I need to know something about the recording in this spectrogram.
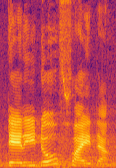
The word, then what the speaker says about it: Pteridophyta: Now third one is Pteridophyta. Pteridophyta P silent है, इस वजह से हम इसको P साइलेंट करके इस वजह से हम इसे क्या पढ़ते हैं? Pteridophyta।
